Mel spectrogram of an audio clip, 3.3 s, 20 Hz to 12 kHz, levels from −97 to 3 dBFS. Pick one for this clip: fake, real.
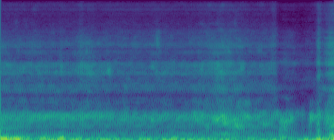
fake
